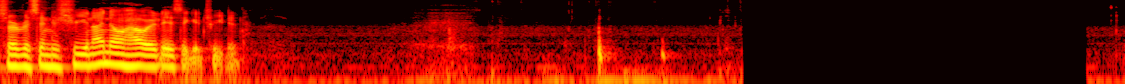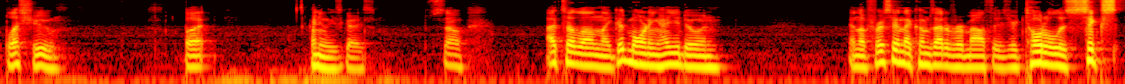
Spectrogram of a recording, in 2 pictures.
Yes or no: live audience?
no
